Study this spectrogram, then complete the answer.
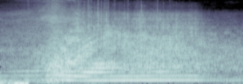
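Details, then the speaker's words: Diesel Nissan GTR, loud steady droning hum with rough squealing edge while slowing; brakes suspected rubbing the disc, not confirmed. "these brakes need to be sorted it sounds like I'm driving a race car"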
